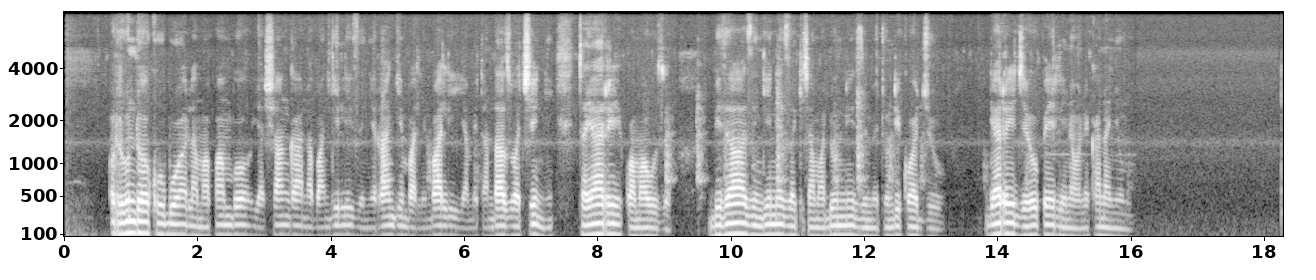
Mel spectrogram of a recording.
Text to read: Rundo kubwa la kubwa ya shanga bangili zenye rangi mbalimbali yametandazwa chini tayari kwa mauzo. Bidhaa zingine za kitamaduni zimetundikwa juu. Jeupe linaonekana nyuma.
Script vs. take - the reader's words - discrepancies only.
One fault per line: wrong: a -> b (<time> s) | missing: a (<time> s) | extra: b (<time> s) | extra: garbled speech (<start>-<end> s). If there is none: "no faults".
wrong: kubwa -> mapambo (2.0 s)
extra: na (3.6 s)
extra: Gari (13.8 s)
